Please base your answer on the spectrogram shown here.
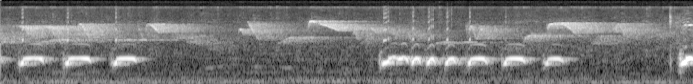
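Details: Zebra dove, local type, as a lure call for making birds answer: three mellow coos, a pause, then a quick even string of about seven rolling notes, while high sliding whistles from other birds sound above.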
